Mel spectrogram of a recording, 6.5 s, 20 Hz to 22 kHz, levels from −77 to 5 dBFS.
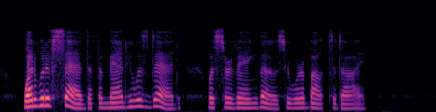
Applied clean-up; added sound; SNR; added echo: none; none; none; none.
